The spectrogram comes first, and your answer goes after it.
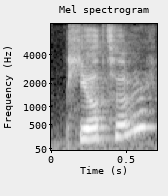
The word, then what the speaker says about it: Pyotr: Pyotr, I believe it's just Pyotr. It's a Russian name, no last name given.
